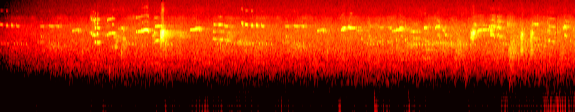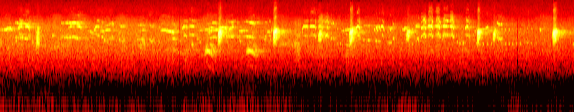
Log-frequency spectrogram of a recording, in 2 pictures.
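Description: Birds chirping and twittering in a busy chorus of short, overlapping calls, with a few sharper, louder chirps standing out now and then.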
